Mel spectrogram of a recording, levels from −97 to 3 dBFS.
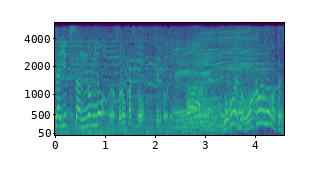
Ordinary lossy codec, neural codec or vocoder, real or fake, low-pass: none; none; real; 5.4 kHz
